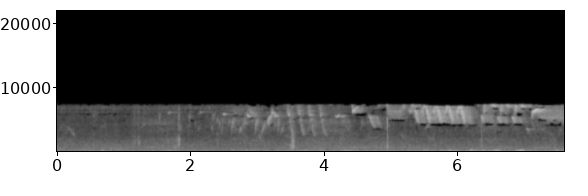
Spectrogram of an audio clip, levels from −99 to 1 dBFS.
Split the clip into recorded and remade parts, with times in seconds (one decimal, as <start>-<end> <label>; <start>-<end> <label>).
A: 0.0-7.6 recorded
